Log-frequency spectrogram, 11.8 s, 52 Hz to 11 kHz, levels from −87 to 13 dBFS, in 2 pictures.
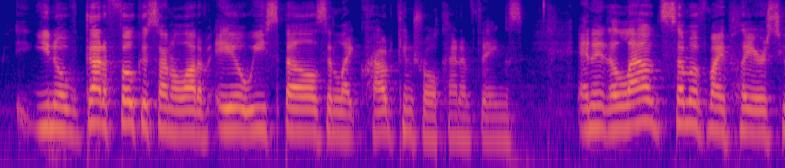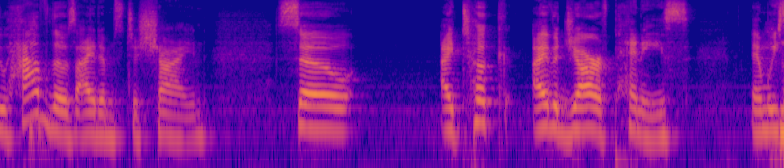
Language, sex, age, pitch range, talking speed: English, male, 30-49, 155-175 Hz, 215 wpm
